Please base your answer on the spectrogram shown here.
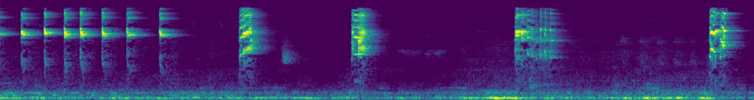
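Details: Pastel lovebird set out to sunbathe: a quick run of seven sharp, very high chirps in the first two seconds, then four harsh, scratchy squawks spaced a couple of seconds apart over a low background hum.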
